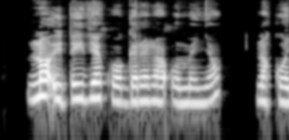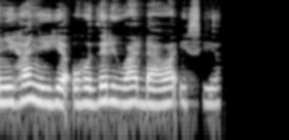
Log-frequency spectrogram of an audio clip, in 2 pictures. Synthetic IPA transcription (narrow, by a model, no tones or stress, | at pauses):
nɔʔitɛiðiakwɔɡɛɾɛɾaʔomɛɲɔ | nakɔɲiɦaɲiɦiaʔoɦoðeɾiwadawaʔisia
